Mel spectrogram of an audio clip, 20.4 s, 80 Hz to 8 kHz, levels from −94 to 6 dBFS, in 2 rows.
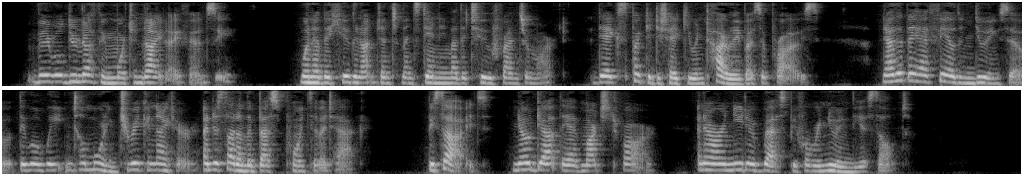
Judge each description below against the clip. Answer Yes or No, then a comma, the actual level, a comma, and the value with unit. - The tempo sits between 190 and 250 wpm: Yes, average, 195 wpm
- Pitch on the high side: Yes, high, 205 Hz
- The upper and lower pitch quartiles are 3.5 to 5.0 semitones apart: Yes, average, 3.8 semitones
